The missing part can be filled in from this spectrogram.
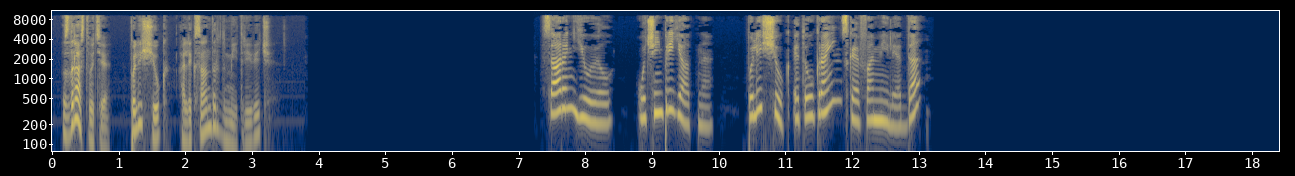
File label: dialog, russian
